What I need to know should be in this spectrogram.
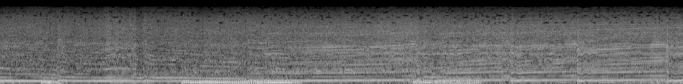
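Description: A racing car engine whines loudly, its pitch rising and dropping sharply with each gear change.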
